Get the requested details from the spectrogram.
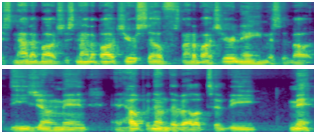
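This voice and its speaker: A man with an American accent speaks at a fairly quick pace in a fairly low voice. His intonation is monotone and flat, while his loudness swings widely. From US Midwest (Ohio). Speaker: high school football coach. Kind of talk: interview.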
